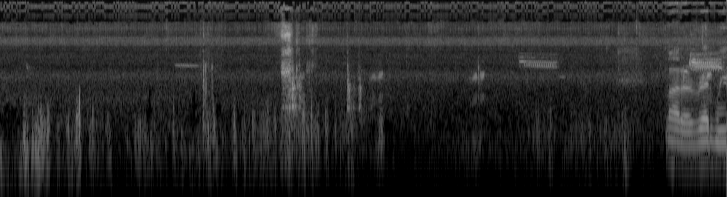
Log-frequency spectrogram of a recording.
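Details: In spring at Grout Bay on the North Shore of Big Bear Lake, with snow still on the hills, frogs croak in quick, low, irregular bursts, with faint bird notes and a man talking at the end.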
